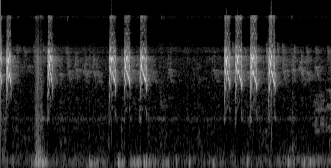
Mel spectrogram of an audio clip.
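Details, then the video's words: Plain-throated sunbird used to lure wild birds, giving harsh, squawky high notes in quick runs of three or four, over a low rumbling background. "suara pancingan kolibri kelapa"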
